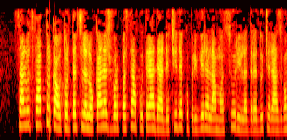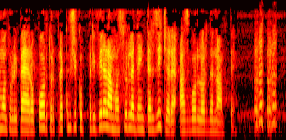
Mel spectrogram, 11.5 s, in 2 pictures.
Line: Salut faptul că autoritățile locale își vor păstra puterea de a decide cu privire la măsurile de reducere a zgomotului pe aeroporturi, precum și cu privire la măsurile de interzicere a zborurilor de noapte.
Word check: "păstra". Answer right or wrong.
right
